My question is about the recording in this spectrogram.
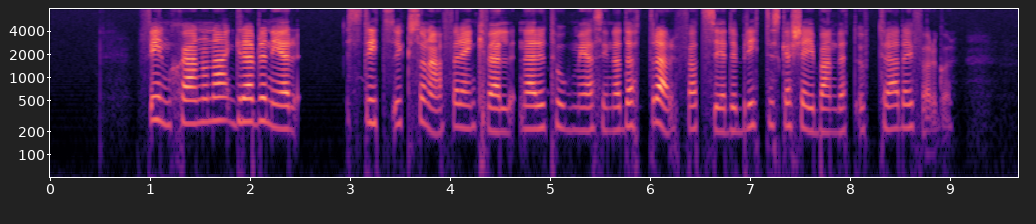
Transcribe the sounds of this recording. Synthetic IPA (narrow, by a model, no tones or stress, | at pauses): fɪlmɧæːɳʊɳaɡɾeːvd̪əneːɾ | st̪ɾɪt̪sʏksʊɳafœɾɛnkʰvɛlːnæɖɛt̪ʰuːɡmɛsiːnad̪œt̪ɾaɾfœɾat̪seːd̪ɛbɾiːt̪ːɪskaɕɛjband̪ət̪ʰɵp̚ːt̪ʰɾɛːd̪aɪfœ̰ːɾə̰ɡo̰ːɾ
